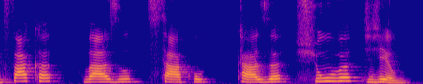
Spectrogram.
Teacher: faz um ruído contínuo, como se estivesse raspando. Se você prolongar o som de F ou de S, vai ouvir esse chado constante. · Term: fricativas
